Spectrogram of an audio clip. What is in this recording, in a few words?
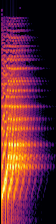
Classic Delay Game Hit, video game sound effects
